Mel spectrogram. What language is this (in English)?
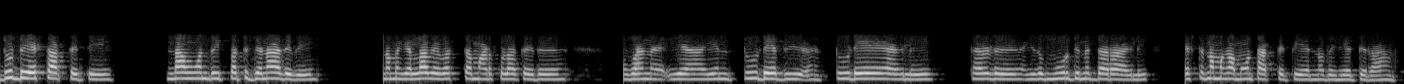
Kannada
